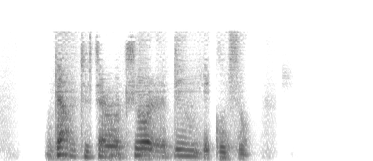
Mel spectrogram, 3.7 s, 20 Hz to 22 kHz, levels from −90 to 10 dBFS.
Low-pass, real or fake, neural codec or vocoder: 9.9 kHz; fake; codec, 44.1 kHz, 0.9 kbps, DAC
